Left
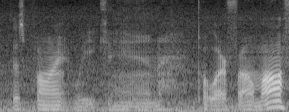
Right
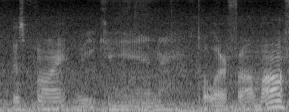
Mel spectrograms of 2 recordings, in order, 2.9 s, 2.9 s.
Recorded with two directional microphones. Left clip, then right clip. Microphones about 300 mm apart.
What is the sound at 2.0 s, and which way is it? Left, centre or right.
Speech, left.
